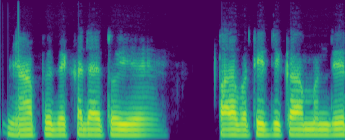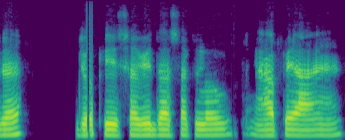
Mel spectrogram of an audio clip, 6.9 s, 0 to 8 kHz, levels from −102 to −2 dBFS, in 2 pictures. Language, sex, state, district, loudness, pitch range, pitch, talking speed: Magahi, male, Bihar, Lakhisarai, -16 LUFS, 115-120 Hz, 120 Hz, 180 wpm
